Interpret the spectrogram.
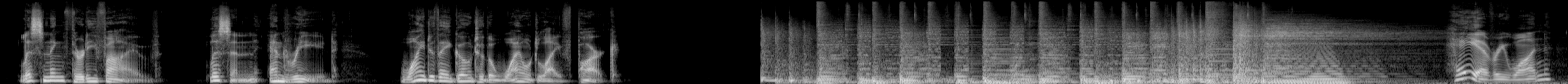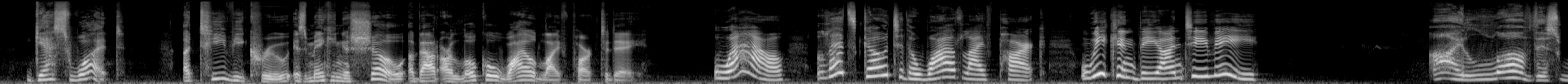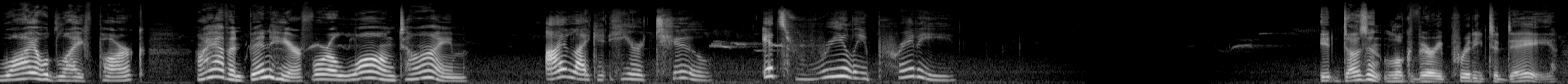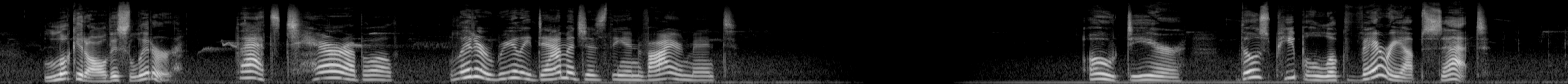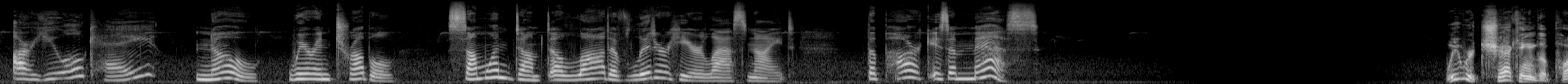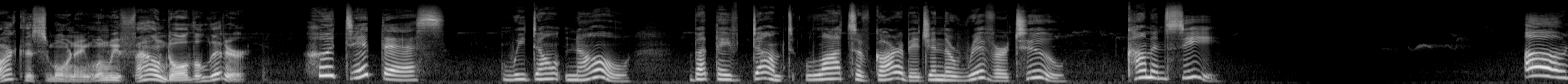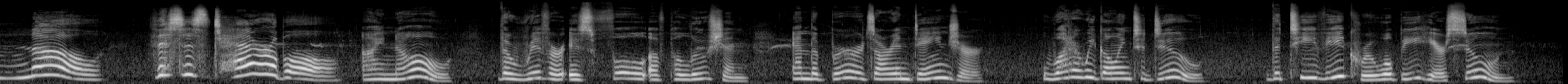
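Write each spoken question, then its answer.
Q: Why do they go to the wildlife park?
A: Because a TV crew is making a show about the park and they want to be on TV.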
